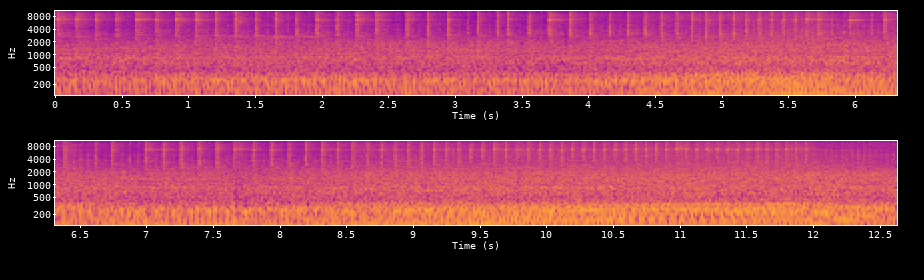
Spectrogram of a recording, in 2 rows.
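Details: 1963 Bolens Husky 600 lawn tractor, first start after long storage: fast busy firing with hard rattly edge, never settling to idle; racing, seemingly not coming off choke (suspected).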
